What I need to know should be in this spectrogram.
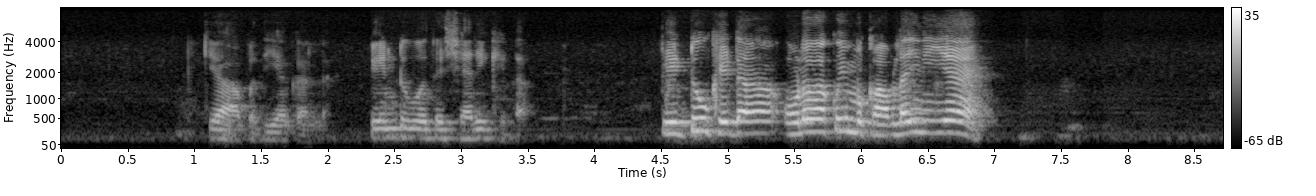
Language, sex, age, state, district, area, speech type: Punjabi, male, 30-45, Punjab, Rupnagar, rural, spontaneous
